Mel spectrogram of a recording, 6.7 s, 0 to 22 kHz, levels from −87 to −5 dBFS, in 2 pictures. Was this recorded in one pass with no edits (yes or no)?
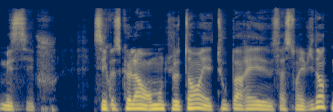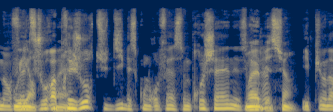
no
